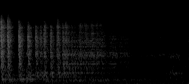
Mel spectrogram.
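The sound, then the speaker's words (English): Dice rattle and tumble across a table in a quick burst of sharp clicks that slow and fade over about a second, leaving a quiet hush before one last soft tap; the roll comes up five. “This is like, I've got three of my six tracks, which correspond with the number of the dice.”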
